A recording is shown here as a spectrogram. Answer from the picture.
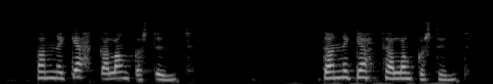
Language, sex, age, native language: Icelandic, female, 9, Icelandic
